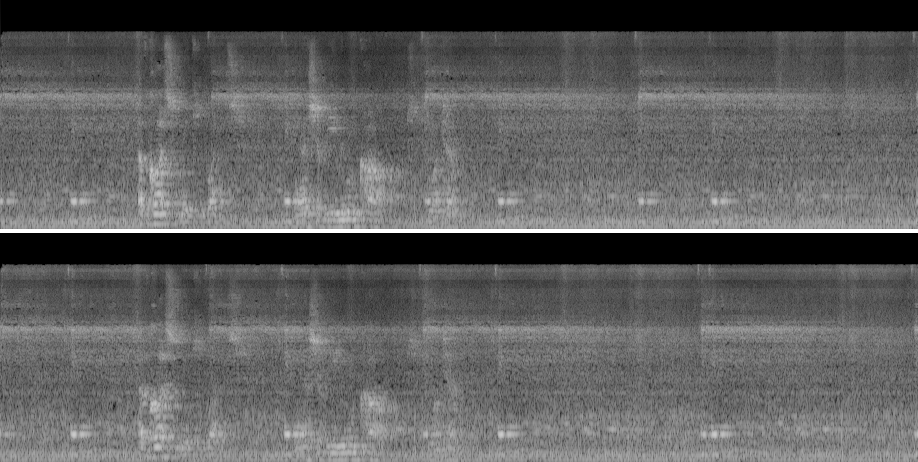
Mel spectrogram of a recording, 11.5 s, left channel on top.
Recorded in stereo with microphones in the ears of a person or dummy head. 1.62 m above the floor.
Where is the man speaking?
50° left (ahead or behind), 2 m.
